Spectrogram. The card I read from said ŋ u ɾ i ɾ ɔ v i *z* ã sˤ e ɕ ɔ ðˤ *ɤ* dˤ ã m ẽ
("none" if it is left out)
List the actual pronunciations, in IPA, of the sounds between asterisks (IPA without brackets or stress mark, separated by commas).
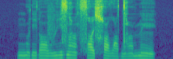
z, ɤ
